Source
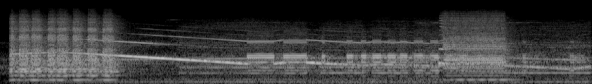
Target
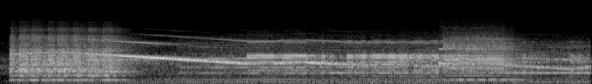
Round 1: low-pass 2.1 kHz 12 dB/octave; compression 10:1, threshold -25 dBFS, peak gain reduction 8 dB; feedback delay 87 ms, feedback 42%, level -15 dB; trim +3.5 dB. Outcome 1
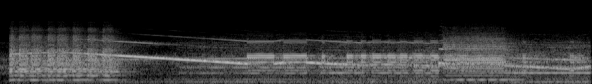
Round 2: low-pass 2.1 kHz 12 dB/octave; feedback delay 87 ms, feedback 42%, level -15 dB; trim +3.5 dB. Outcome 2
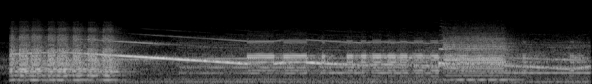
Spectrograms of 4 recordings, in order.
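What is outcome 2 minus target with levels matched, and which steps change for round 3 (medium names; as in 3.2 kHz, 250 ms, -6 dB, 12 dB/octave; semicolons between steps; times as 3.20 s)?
echo-to-direct -8.5 dB
change: feedback delay 87 ms, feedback 42%, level -6.5 dB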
